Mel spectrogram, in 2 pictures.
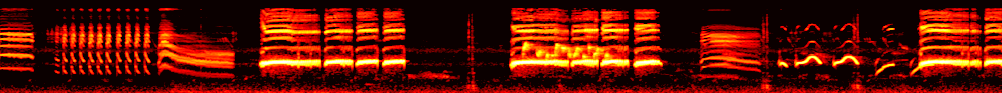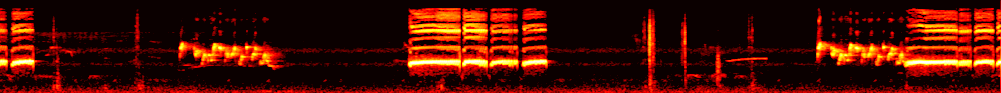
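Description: White-cheeked laughingthrush calling: a female's rattling 'ro ro' calls, used to excite males, come as bursts of rapid repeated notes lasting about two seconds each, every few seconds. Shorter trills and sliding whistled notes fall between the bursts.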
